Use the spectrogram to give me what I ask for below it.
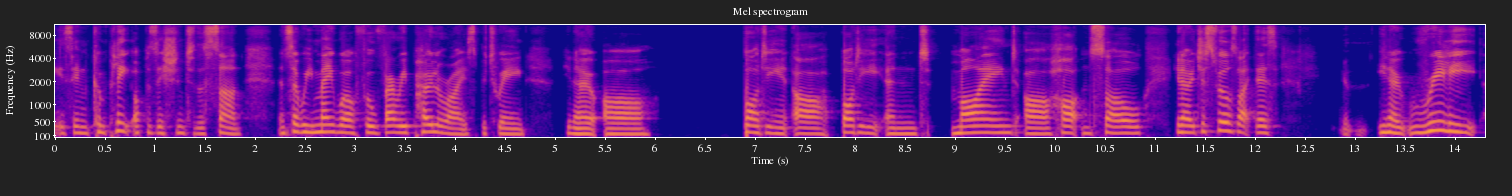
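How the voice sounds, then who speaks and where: A woman astrologer giving a chatty weekly forecast to camera, slightly hoarse, with many fillers and restarts. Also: medium pitch. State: slightly hoarse, losing her voice. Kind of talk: casual spoken forecast to camera.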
